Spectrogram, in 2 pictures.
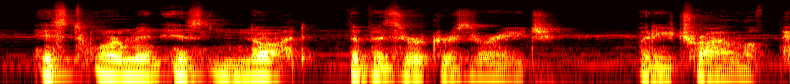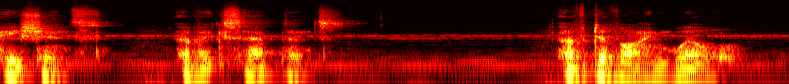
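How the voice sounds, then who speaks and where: Music plays in the background as a man speaks at medium pitch with monotone, flat intonation, a fairly slow pace, and long, frequent pauses. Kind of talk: mythology essay narration.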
